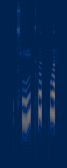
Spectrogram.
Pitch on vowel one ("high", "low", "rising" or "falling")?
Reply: rising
